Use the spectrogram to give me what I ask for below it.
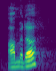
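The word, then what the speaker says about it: Omata: fiction he's also founded amida I had to do that in my head it it rhymes with speeda as I'm told which is a company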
